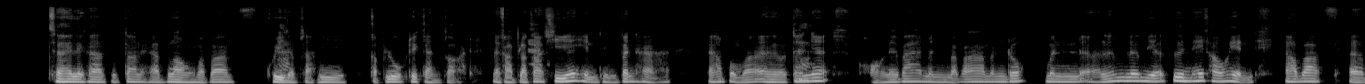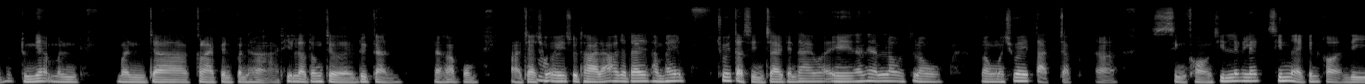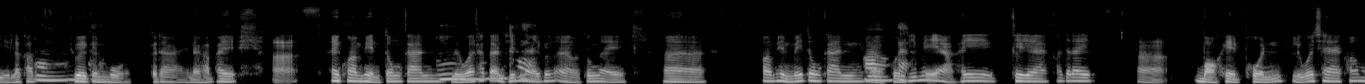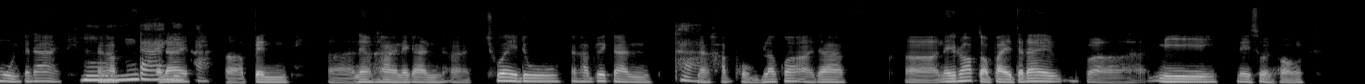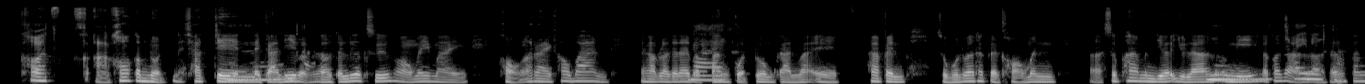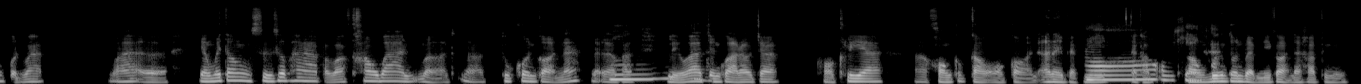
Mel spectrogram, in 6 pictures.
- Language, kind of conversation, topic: Thai, advice, อยากจัดบ้านให้ของน้อยลงแต่กลัวเสียดายเวลาต้องทิ้งของ ควรทำอย่างไร?
- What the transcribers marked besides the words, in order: other background noise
